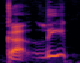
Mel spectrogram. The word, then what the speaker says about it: Gottlieb: So between the years of 1953 and 1973, at the lead of Dr. Sidney Gottlieb, I think that's how to pronounce his name. – Gottlieb. – G-O-T-T-L-I-E-B. – Gottlieb. – I've also seen it spelled G-O-T-L-I-E-B.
